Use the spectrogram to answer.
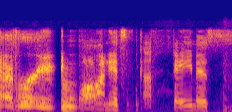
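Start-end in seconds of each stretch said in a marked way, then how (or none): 0.0-1.4 mock, very high, raspy, ragged, unhinged deranged shriek. Retelling a famous movie clip where the bad guy turns and screams at his number two, retelling a villain's scream. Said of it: "he turns around and screams".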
